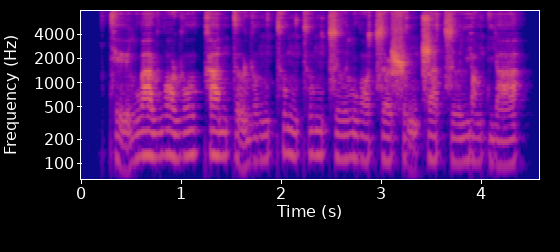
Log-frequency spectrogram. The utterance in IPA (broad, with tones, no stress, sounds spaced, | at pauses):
t̪ʰ ḛ˨˩ ɪ̯ l w ä˥˧ ɻ w ɔ˥˩ ɻ o˥ ʊ̯ kʰ a˥ n t̪ ɤ̰˨˩ ɻ ɤ˧˥ ŋ t̪ʰ ʊ˥˩ ŋ t̪ʰ ʊ˥ ŋ t͡s ɹ̩˧˥ l w ɔ˧˥ t͡s ɤ˧˥ ʂ ʊ̰˨˩ ŋ ʈ͡ʂ ä˥˩ t͡s ɹ̩˧˥ l j ɑ˧ ŋ t̪ j ä˧˥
